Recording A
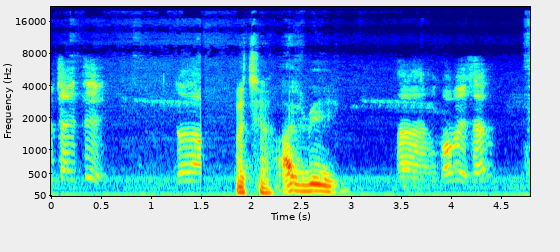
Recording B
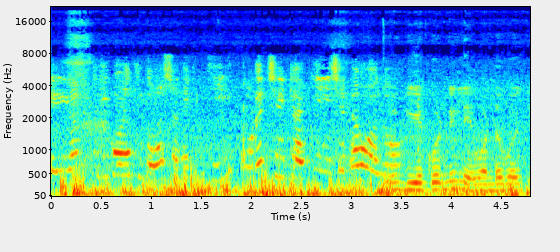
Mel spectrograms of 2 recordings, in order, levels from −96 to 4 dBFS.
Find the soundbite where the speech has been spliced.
A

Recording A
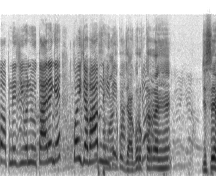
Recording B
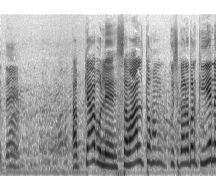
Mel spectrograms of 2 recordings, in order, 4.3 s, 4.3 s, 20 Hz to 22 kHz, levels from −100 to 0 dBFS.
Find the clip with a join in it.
A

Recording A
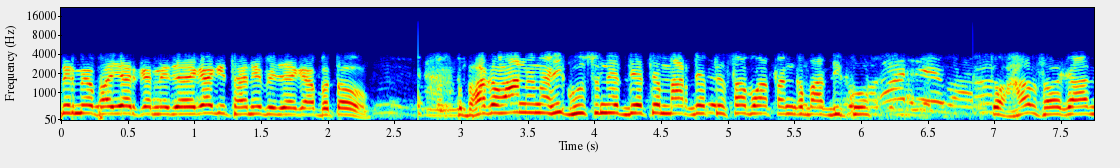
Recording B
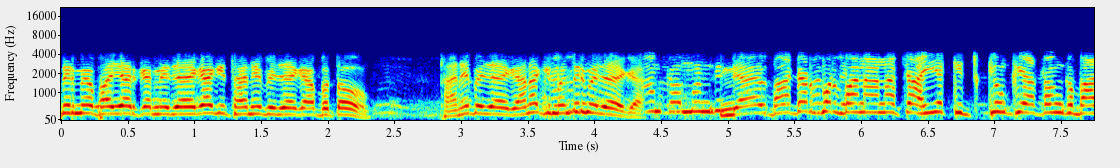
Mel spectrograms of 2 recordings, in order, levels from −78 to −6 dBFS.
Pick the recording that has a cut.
A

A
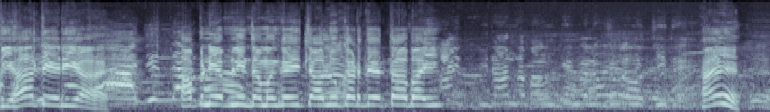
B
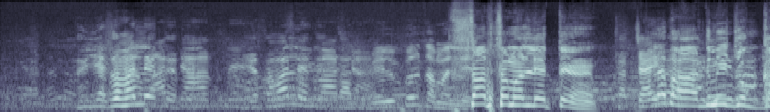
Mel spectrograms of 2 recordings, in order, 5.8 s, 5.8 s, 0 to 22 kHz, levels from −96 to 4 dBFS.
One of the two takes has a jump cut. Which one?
B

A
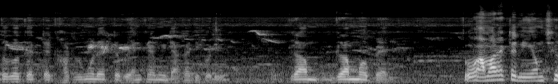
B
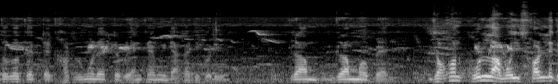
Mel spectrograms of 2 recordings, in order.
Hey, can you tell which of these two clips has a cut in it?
A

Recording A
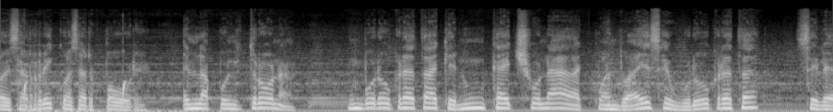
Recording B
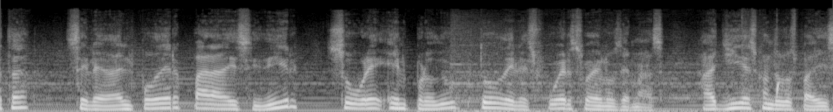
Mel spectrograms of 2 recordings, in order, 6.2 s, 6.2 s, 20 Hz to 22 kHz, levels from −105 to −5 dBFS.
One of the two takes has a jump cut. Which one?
A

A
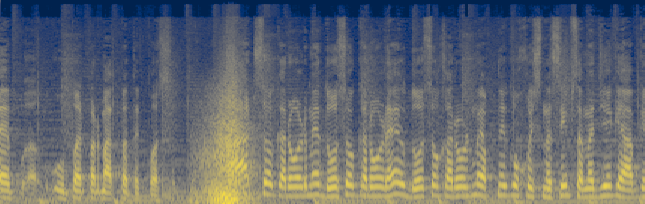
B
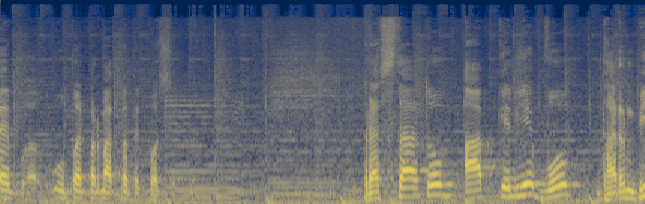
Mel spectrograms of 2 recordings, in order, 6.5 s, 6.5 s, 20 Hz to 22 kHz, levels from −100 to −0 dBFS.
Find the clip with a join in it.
A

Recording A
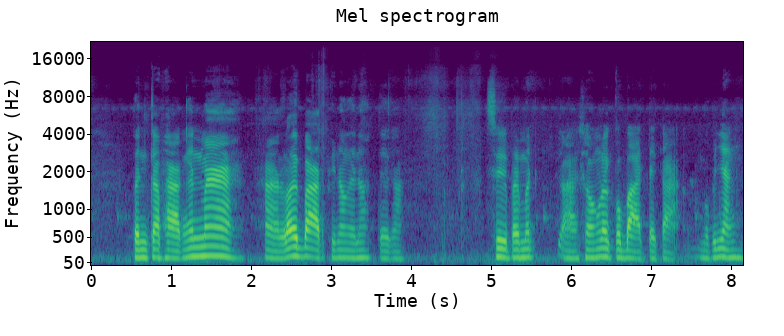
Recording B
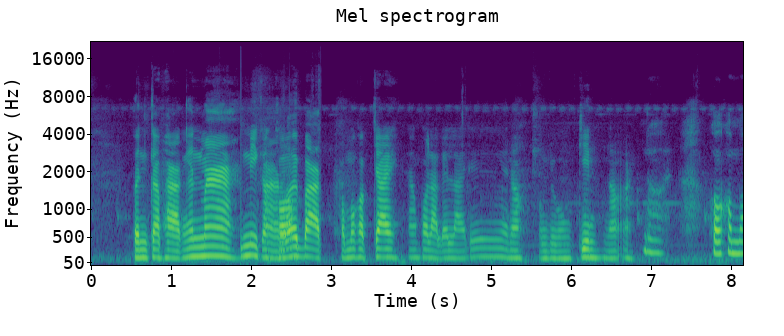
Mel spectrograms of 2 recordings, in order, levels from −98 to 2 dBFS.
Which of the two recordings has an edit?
B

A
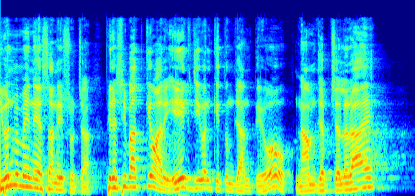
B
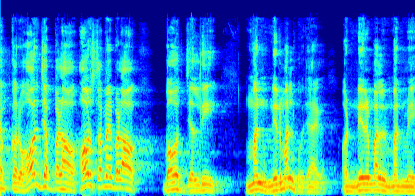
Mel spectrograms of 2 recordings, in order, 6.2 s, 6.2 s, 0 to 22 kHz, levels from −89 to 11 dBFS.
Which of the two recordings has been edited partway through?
A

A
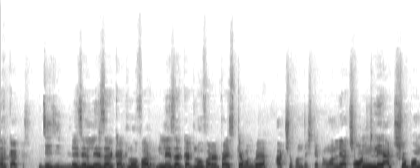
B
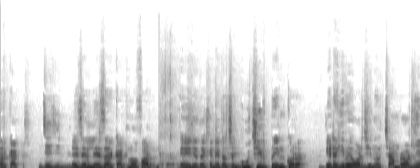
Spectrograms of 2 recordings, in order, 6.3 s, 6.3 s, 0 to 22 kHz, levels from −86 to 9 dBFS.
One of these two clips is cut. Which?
B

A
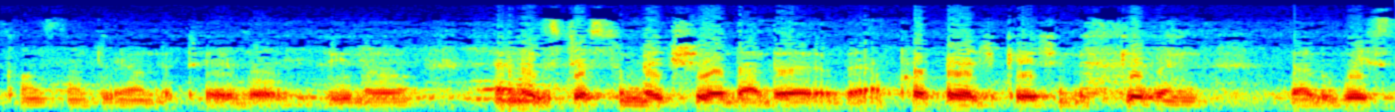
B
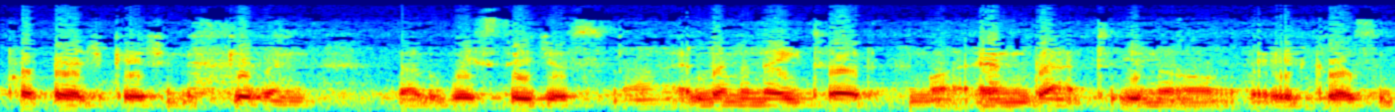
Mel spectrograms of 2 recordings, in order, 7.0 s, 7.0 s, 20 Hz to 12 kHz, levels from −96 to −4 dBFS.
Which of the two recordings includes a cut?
B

